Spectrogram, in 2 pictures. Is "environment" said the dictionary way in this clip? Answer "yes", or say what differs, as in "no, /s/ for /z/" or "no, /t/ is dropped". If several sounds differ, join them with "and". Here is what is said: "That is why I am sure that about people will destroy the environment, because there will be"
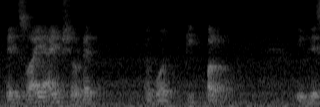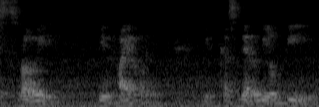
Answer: no, /f/ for /v/ and /ɹ/ is dropped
